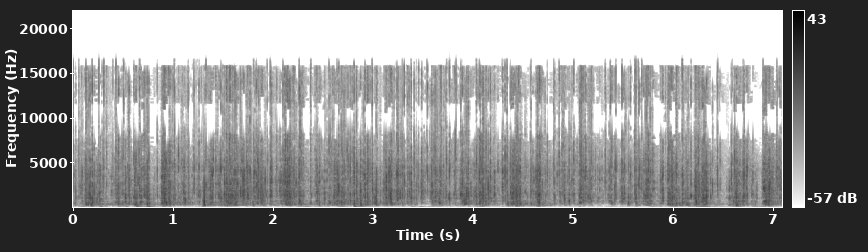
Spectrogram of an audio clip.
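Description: A small, sealed, metallized plastic TUC Bites snack bag full of small crackers is squeezed and crinkled between fingertips and thumbs, with the crackers shifting inside. The result is a dense, continuous crackle of bright, sharp crinkles and crunchy rustling, with almost no low end.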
